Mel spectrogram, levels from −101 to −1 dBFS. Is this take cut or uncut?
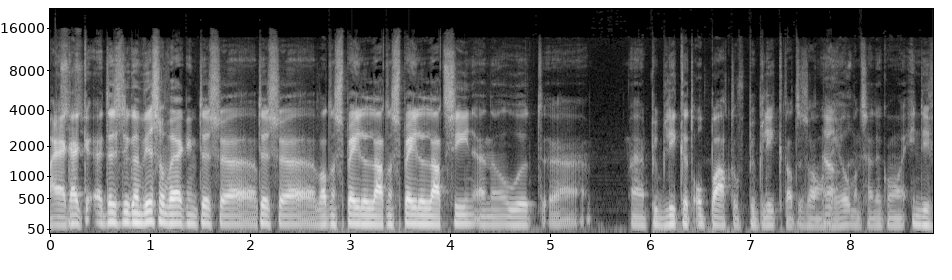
cut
